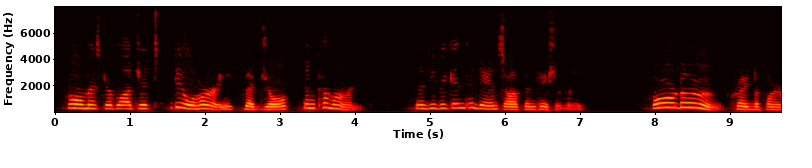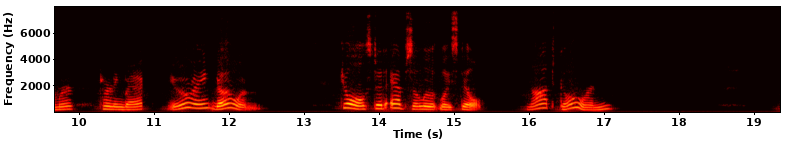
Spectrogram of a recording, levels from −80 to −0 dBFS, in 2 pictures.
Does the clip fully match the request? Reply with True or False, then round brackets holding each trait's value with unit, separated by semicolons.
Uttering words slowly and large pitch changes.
True (100 wpm; 6.3 semitones)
